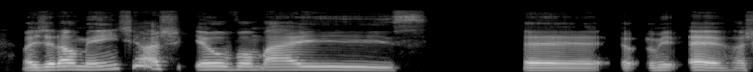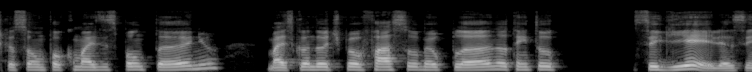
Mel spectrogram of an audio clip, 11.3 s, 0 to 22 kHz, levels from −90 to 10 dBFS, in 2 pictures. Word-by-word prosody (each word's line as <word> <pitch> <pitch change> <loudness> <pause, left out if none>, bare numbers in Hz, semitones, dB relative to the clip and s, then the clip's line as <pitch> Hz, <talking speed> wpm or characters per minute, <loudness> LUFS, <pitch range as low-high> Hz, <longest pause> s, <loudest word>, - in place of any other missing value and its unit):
Mas 140 0 +1
geralmente, 170 - +3
eu 375 - +1
acho 200 - 0
que - - -17
eu 170 0 +4
vou 165 0 +1
mais, 155 -4 -1 0.7
eh, 125 -2 +3
eu - - -4
eu - - -5
me 145 0 -3
é, 140 -3 +7
acho 125 0 -8
que - - -14
eu - - -6
sou 150 +1 -6
um 145 - -7
pouco 145 +2 -6
mais 150 -1 -2
espontâneo, 165 +7 -2 0.4
mas 135 0 0
quando 160 +2 0
eu, 160 - +1
tipo, 155 +2 -7
eu 155 -2 +1
faço 155 +1 0
o - - -8
meu 150 -1 -3
plano, 150 +3 0
eu 170 - -1
tento 165 0 -5 0.5
seguir 160 +1 0
ele 120 -10 +2
assim, 125 +1 -5
155 Hz, 185 wpm, -23 LUFS, 145-165 Hz, 0.7 s, é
